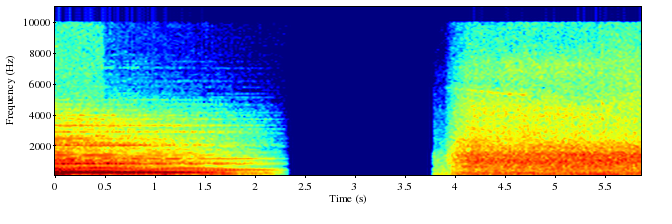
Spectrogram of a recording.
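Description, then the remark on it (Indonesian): A steady engine hum with a droning tone fades out into a short silence, then a broad wash of road noise rises and holds as vehicles move past on a busy interprovincial road crowded with heavy trucks and buses in the late afternoon. No one speaks. “Lalu lalang kendaraan semakin ramai saat hari menjelang sore.”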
